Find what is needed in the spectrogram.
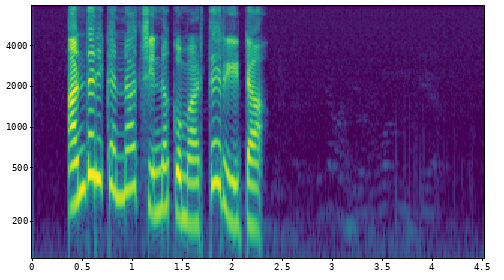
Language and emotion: Telugu, neutral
